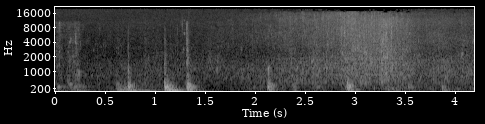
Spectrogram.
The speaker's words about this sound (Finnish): Oli jo ilta, ja me Jeesuksen opetuslapset lähdimme soutamaan takaisin kotiin järven yli.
